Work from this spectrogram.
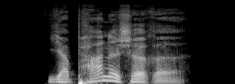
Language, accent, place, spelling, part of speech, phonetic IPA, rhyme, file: German, Germany, Berlin, japanischere, adjective, [jaˈpaːnɪʃəʁə], -aːnɪʃəʁə, De-japanischere.ogg
- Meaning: inflection of japanisch: 1. strong/mixed nominative/accusative feminine singular comparative degree 2. strong nominative/accusative plural comparative degree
